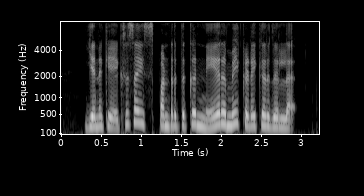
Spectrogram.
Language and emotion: Tamil, sad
